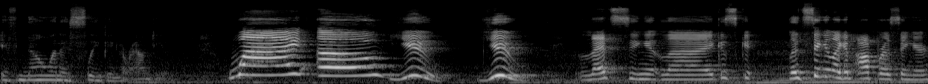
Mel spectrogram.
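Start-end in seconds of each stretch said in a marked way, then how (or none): 2.3-5.3 very slow, drawn-out shouted spelling with long O. Showing learners how to shout-spell a word: shouting. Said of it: "Let's shout spell it".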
